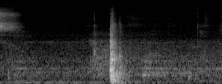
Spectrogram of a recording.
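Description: The rear door of a 2011 Nissan Navara double-cab pickup is shut, giving a single sharp thud about a second in.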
